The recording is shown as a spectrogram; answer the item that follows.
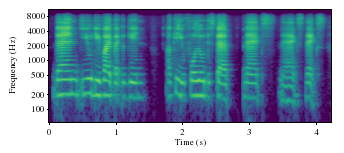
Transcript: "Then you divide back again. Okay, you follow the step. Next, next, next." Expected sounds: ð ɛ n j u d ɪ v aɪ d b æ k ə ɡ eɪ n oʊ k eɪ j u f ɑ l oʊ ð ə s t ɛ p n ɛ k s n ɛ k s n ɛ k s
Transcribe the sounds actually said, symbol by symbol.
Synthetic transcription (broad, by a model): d ɛ n j u d ɪ v aɪ d b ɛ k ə ɡ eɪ n oʊ k eɪ j u f ɑ l oʊ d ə s t ɛ p n ɛ k s n ɛ k s n ɛ k s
